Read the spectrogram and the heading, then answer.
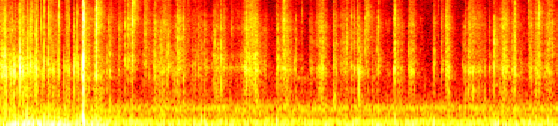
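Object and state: Plastic puzzle cube.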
